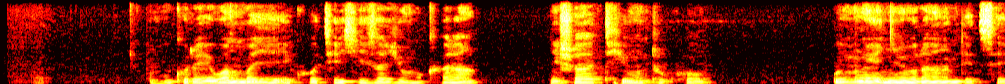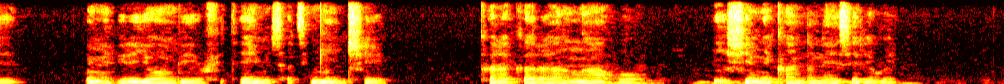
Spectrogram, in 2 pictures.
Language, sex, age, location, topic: Kinyarwanda, male, 25-35, Huye, health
